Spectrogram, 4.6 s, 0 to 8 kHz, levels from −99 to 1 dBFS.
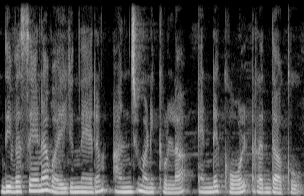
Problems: none marked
